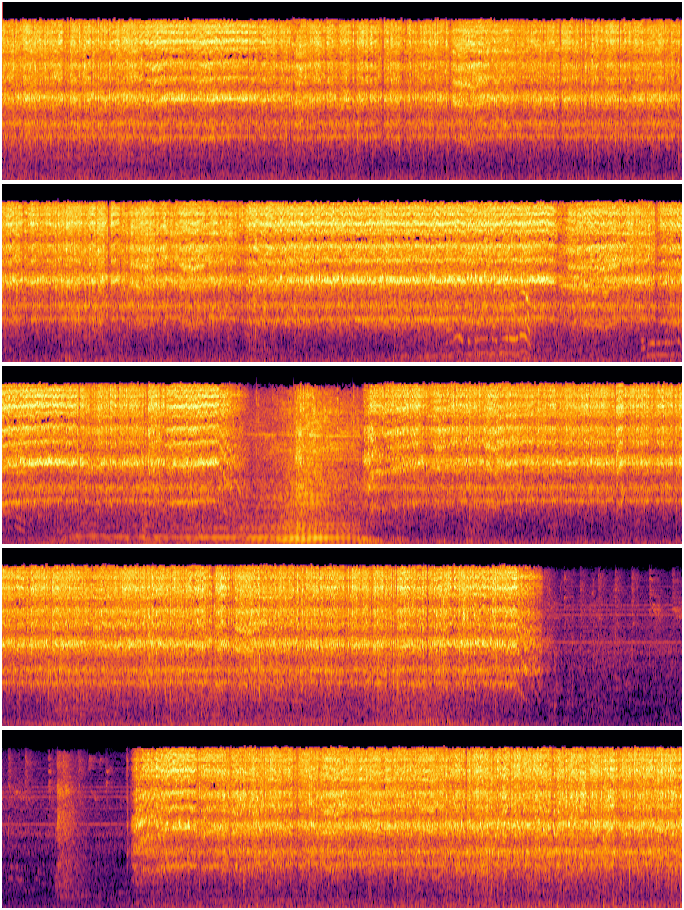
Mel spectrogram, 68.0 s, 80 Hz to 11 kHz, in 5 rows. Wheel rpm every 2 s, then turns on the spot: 230, 230, 230, 230, 230, 230, 230, 230, 230, 220, 210, 210, 220, 220, 220, 200, 20, 130, 230, 230, 230, 230, 230, 230, 230, 150, 0, 0, 70, 220, 220, 230, 230, 230.
none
